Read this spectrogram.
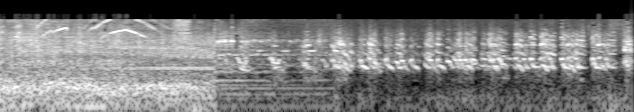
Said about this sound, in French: Bonjour les dindons. Ça va les dindons?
